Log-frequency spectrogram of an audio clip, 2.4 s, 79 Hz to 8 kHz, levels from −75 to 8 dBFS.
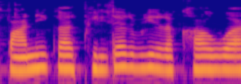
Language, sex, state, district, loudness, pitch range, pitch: Hindi, female, Jharkhand, Deoghar, -16 LUFS, 180-195 Hz, 185 Hz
